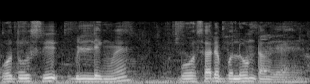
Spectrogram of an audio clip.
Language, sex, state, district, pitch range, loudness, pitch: Hindi, male, Uttar Pradesh, Saharanpur, 115-140 Hz, -17 LUFS, 130 Hz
